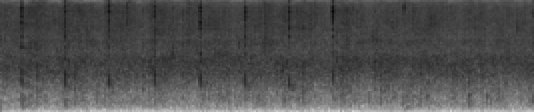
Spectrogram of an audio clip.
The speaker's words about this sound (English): I've been thinking about us clapping all day long. Have you been clapping today, anybody?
